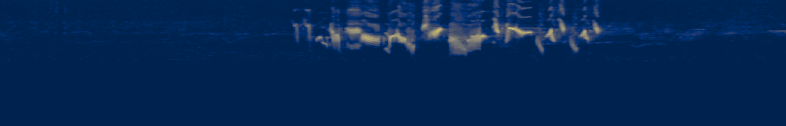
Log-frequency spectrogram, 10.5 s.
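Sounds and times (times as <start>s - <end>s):
barred warbler song: 2.7s - 10.4s.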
